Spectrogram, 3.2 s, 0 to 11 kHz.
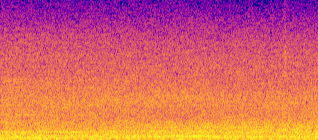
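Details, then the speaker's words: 48V 105Ah lithium golf cart battery (200A BMS) conversion, charger plugged in via the NOCO charging port, display showing 47% charging. A steady, even whir with a faint low hum and no rattle. The charger's cooling fan is running normally. "All right, I hear the fan coming on. I heard the fan coming on the charging unit."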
